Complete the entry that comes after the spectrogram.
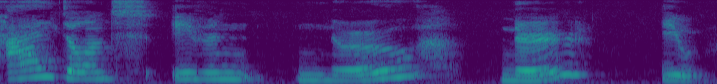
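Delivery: drawn-out, slow Australian accent; exaggerated Australian accent. Shown as a demonstration. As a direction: stretch "know" in a mock Australian accent. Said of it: "Most people say I have an Australian accent".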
